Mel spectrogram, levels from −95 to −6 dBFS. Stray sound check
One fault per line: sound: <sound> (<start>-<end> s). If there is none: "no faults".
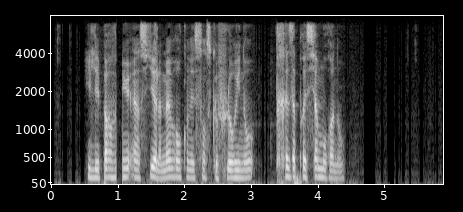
sound: dropout (1.0-1.1 s)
